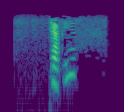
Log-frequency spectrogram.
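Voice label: Police Department Dispatch, scanner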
